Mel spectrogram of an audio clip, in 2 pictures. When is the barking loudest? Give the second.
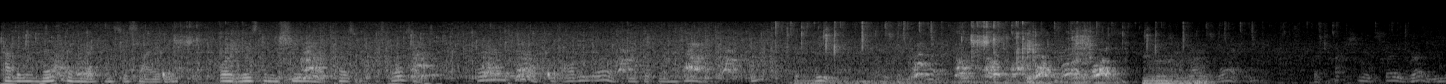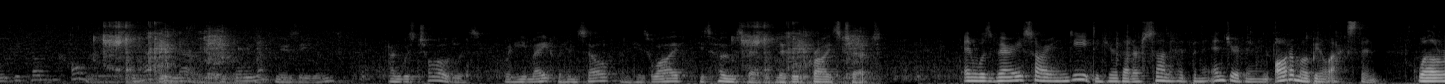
11 s.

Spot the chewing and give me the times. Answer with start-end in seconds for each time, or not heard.
1.6-3.1, 9.6-11.3, 15.3-17.1, 21.8-23.3.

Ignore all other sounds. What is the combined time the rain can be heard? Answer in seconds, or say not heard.
29 s.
